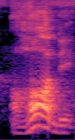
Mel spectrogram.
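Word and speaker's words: Hod: Rod, H aspirado, né?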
